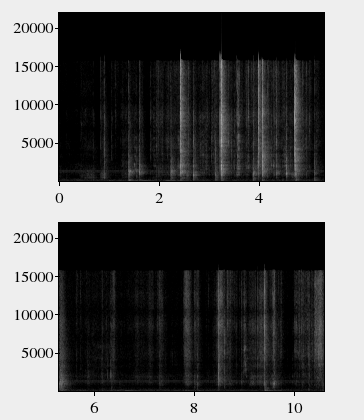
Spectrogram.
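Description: Card boxes and their packaging being handled and set down in a plastic bin: scattered clicks, knocks and rustling, busiest in the first five seconds and sparser after.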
